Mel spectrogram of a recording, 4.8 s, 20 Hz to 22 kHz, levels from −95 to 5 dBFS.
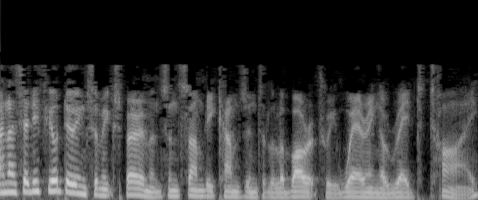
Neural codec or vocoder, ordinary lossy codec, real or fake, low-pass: none; MP3, 24 kbps; real; 7.2 kHz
